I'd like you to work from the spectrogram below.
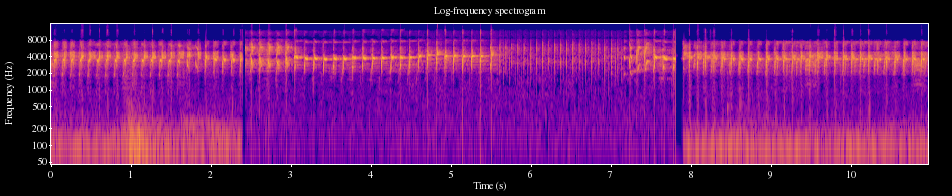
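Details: Lovebird giving a long, clear ngekek chattering song used to prompt other lovebirds to sing: a fast, high buzzy trill of rapid notes. It runs nearly unbroken, with a smoother whistled stretch in the middle and a faint low hum beneath.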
